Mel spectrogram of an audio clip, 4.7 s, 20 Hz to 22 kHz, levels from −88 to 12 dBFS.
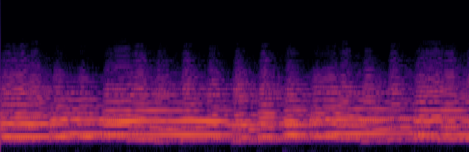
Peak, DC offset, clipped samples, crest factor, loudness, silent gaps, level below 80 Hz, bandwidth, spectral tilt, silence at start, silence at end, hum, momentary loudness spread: -18 dBFS; under 0.1%; under 0.1%; 12 dB; -31 LUFS; none; -88 dBFS; 8 kHz; -3 dB/octave; 0 s; 0 s; none; 5 LU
